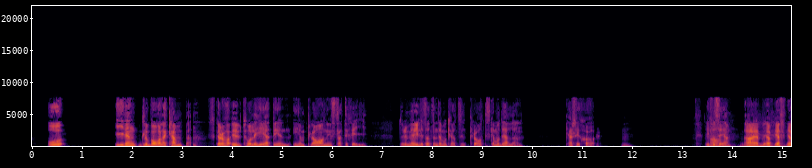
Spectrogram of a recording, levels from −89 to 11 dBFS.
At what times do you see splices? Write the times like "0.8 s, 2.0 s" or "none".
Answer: none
